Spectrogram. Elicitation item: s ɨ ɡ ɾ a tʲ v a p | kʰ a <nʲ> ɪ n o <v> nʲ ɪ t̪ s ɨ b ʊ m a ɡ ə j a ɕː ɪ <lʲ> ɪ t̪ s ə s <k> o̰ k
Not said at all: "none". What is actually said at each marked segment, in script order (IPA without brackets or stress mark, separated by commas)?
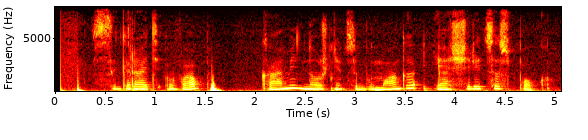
mʲ, ʐ, ɾʲ, p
